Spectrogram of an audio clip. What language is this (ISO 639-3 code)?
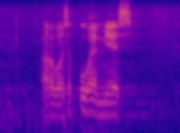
fin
